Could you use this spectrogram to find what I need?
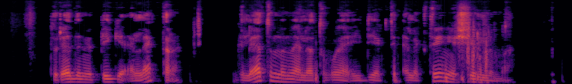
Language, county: Lithuanian, Vilnius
